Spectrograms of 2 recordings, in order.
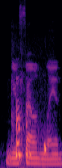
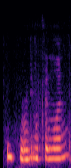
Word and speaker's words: Newfoundland: Newfoundland, yes. Newfoundland. Newfoundland. It's newfound. We found a new land.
